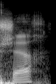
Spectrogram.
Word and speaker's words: cher: consonant is always pronounced a word such as share which means dear when the word share is followed by a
